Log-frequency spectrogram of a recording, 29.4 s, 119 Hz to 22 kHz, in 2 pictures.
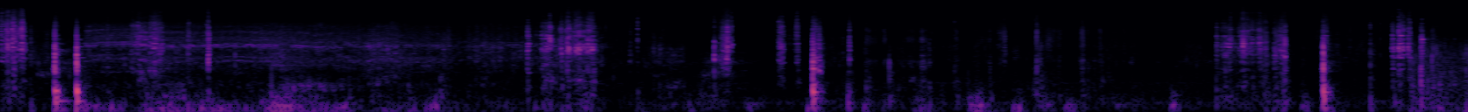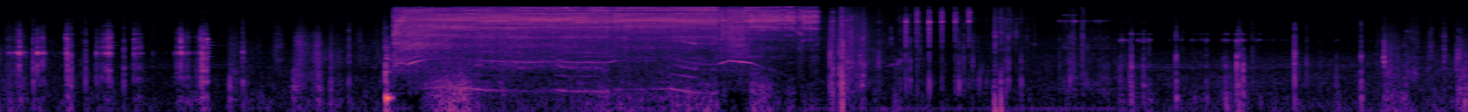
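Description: Handheld power saw cutting stone: about 18 seconds in it runs loud for some four seconds, its pitch dipping as the blade bites. Around it are scattered knocks and clicks of stones being handled and tapped.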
